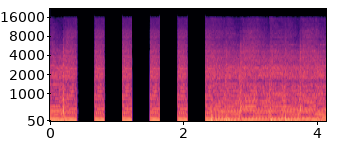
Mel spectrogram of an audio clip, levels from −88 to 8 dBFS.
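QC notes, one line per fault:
0.39–2.40 s: stutter with silent gaps. A 139 ms burst repeats five times with 276 ms of digital silence between, likely a stalled stream replaying its last fragment.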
